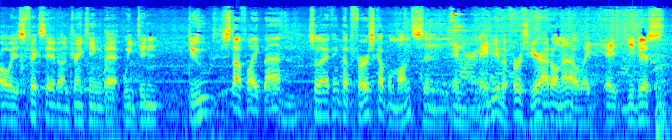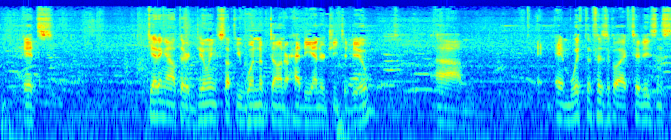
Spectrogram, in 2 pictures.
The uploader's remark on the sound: Interview on location at "Jolly Pirate Donuts"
